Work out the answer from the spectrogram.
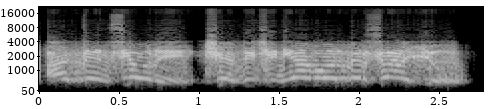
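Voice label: Italian near waypoint mood high, speech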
